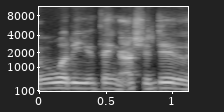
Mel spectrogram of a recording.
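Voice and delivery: ordinary delivery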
